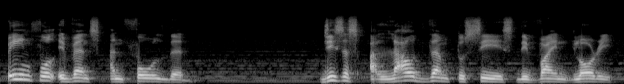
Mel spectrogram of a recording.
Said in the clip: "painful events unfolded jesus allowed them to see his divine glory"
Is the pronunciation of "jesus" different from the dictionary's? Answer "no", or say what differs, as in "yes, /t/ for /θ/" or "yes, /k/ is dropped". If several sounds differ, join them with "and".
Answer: yes, /s/ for /z/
